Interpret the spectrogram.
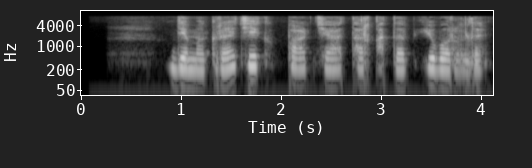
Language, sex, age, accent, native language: Uzbek, female, 18-24, Sirdaryo, Uzbek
